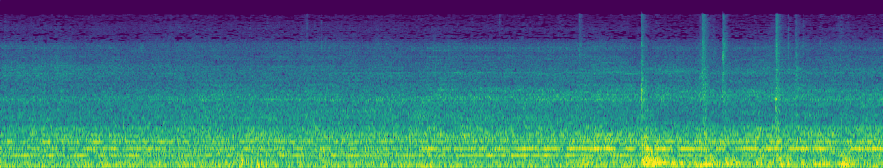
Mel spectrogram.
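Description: Boat engine running steadily. About six and a half seconds in a landed dorado thuds onto the deck, then several sharp slaps follow as it flaps about.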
